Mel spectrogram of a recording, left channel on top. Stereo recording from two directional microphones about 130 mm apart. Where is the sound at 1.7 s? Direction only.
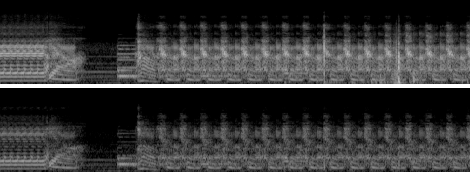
40° left (ahead or behind).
